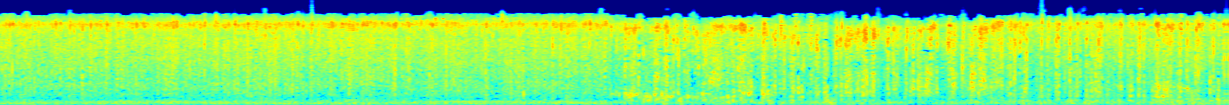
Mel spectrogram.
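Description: Steady rain falling, a dense, even hiss; about eight seconds in it turns coarser and slightly louder.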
